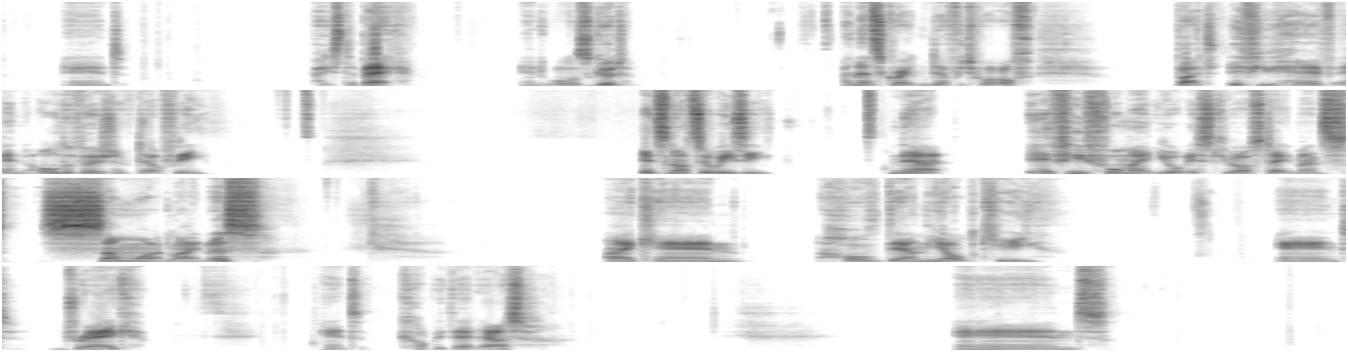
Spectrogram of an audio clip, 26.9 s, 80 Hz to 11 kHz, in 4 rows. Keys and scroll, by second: 0.7 ctrl+v, 21.4 ctrl+c, 23.0 alt+Tab, 26.5 ctrl+a.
